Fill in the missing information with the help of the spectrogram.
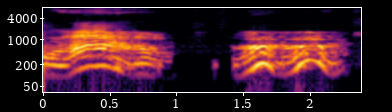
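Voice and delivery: playful big bad wolf roar. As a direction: roar at the little girl, storybook style. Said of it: "the big bad wolf said".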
